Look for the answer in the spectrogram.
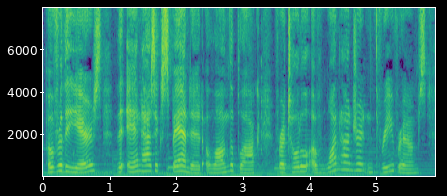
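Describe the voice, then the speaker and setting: A woman with a fairly high voice narrates as a travel show host. Her delivery is scripted but playful, with a touch of theatre in the phrasing. Music plays clearly behind her. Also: lively intonation, normal speed. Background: background music.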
